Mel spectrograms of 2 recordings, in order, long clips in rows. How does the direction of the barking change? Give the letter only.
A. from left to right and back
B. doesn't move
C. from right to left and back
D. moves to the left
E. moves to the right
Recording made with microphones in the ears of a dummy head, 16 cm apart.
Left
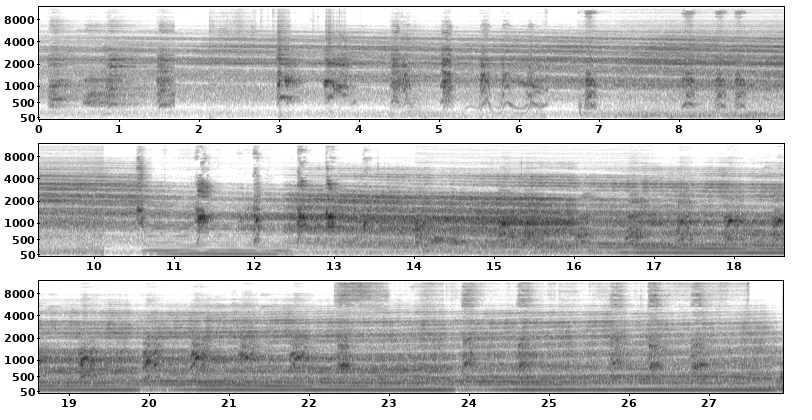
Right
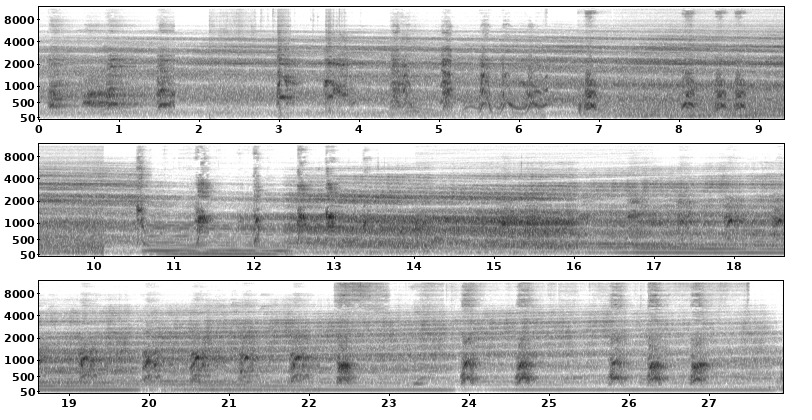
C.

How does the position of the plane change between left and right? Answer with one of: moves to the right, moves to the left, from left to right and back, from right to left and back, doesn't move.
moves to the left.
